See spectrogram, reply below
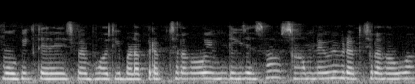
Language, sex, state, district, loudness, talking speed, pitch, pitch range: Hindi, female, Uttar Pradesh, Hamirpur, -15 LUFS, 230 wpm, 265 Hz, 255-270 Hz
